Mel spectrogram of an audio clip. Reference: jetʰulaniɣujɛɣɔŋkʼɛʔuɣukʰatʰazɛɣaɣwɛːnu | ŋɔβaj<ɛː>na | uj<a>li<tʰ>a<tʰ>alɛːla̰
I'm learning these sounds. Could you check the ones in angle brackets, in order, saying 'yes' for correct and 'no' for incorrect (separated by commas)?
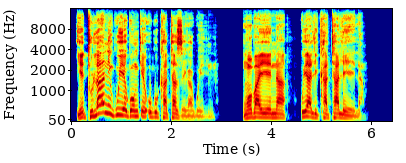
no, yes, no, yes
